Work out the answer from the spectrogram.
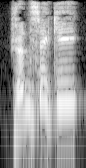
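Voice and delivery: appel très haut et sonore. A narrator's reading. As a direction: appeler le serviteur invisible. Le vieillard appelle. (le vieillard appelle son serviteur, voix haute)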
